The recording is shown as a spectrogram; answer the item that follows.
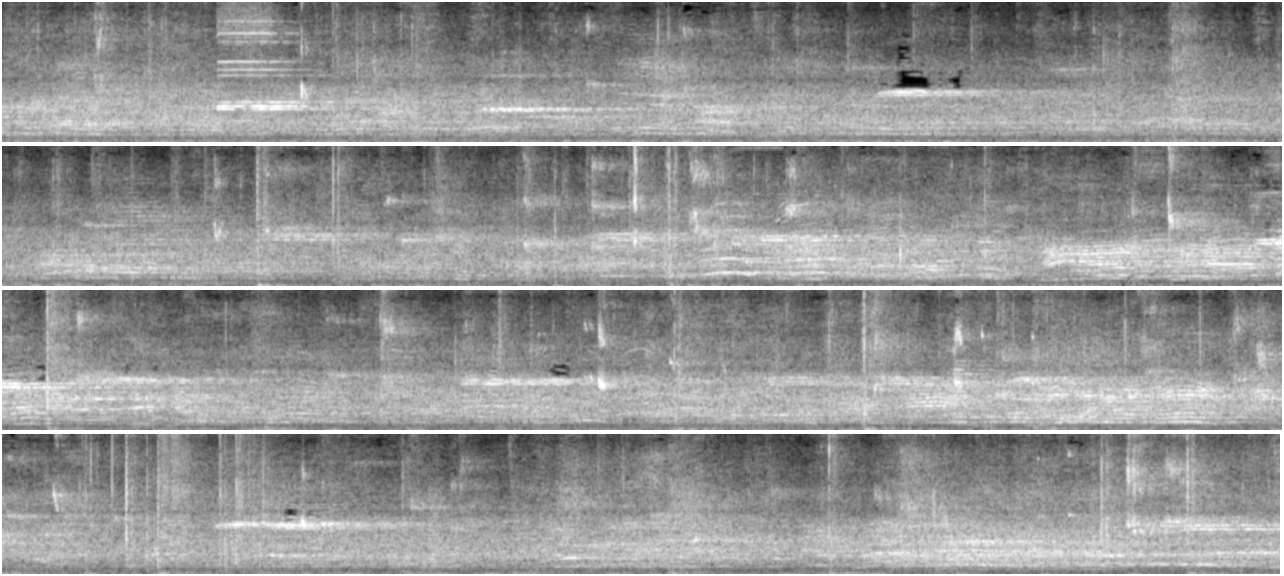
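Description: Busy indoor volleyball hall: a steady din of many voices echoing in the large room, with balls being struck and bouncing on the courts and short high squeaks scattered through. One sharp ball strike stands out about eight seconds in.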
